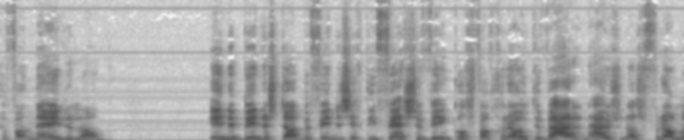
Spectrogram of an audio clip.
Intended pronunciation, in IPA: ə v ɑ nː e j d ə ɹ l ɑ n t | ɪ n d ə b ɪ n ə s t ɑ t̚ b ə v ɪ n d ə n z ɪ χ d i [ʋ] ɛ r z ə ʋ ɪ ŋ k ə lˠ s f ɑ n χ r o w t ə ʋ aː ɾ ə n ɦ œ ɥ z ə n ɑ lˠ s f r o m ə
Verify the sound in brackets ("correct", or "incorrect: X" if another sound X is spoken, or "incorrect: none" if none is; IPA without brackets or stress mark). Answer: incorrect: v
